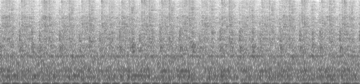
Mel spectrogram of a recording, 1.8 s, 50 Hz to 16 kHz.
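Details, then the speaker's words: Embroidery machine stitching in an 8x8 hoop with gummy, sticky marks: fast, even stitching clatter with faint short squeaks on top as the hoop catches on residue; expected to work itself out. "okay the little squeak there but I noticed there were some gummy marks right here it might take a few minutes to work itself out"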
